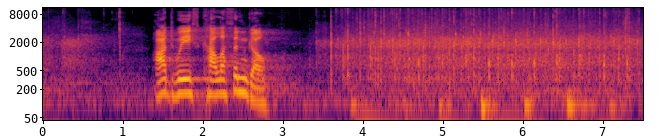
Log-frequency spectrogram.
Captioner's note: audience applauds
